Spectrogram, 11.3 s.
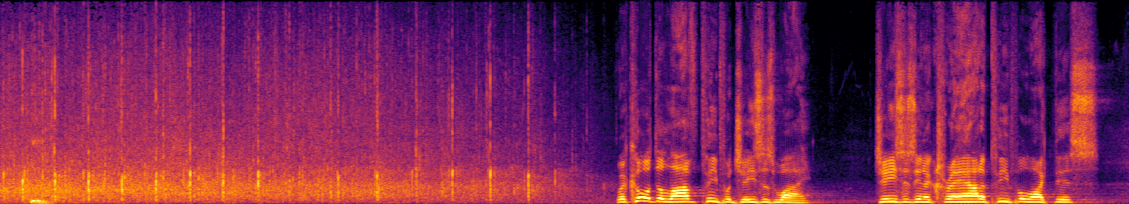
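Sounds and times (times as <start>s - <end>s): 
audience applause: 0.0s - 6.2s
speech: 0.3s - 0.6s, 6.2s - 8.2s, 8.8s - 11.0s.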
